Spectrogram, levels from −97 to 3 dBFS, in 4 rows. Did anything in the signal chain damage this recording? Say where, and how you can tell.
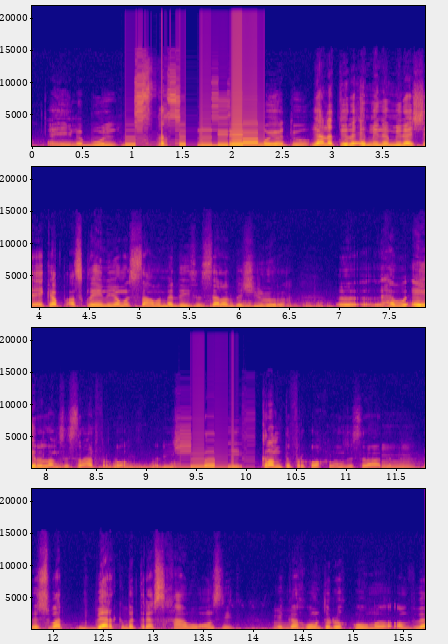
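Yes. From 0.88 to 2.33 s, and again from 9.32 to 10.09 s, the sound collapses into a rigid, metallic buzz fixed at 93.8 Hz that only loosely follows the underlying audio. This is robotic sound from repeated short buffers, likely from a starved driver or buffer stage. With new data arriving too seldom, it replays a chunk of about 10.7 ms again and again, skipping most of the real audio. That repeat period is what imposes the fixed pitch.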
